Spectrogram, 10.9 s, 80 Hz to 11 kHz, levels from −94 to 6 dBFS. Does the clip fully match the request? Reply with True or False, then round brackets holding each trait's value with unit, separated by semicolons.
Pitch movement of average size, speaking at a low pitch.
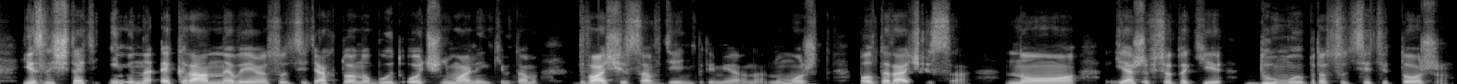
True (4.2 semitones; 130 Hz)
